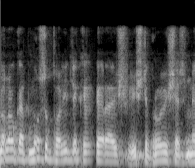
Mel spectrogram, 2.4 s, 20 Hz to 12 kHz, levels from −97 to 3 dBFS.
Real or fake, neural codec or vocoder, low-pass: fake; codec, 16 kHz, 8 kbps, FunCodec, trained on LibriTTS, 25 frames a second; 7.2 kHz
